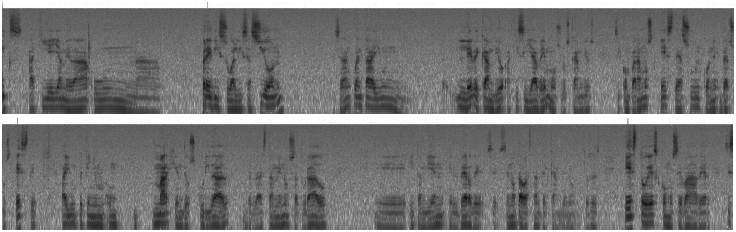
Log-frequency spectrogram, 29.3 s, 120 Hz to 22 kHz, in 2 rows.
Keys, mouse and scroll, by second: 1.9-2.5 ctrl+scroll down 2, 3.2 ctrl+click, 4.3 click, 5.1 click, 5.7 click, 7.7-9.0 drag, 9.5 click, 11.4-12.9 drag, 21.4-22.6 drag, 25.7-27.4 drag.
